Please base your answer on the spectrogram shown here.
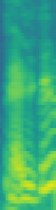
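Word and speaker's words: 닭을: 뒤에 꽃만 옮긴다 그래서 달기 참 맛있었어요 달글 먹고 싶지 않으세요 이렇게 얘기를 하셔야 돼요 달글 이렇게 하셔야 됩니다 바로 연음 시키셔서 그다음에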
